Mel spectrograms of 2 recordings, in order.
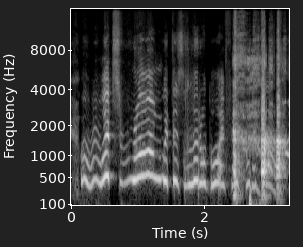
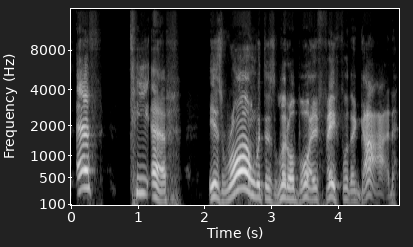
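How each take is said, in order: First: It is said in a put-on voice. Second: It is read in his normal voice.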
